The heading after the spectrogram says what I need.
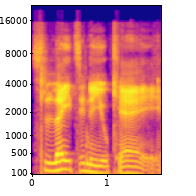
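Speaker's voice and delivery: British accent with voice dropped low. Wrapping up at the hour mark, the speaker tries a new British accent. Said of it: "that's my new British accent".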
